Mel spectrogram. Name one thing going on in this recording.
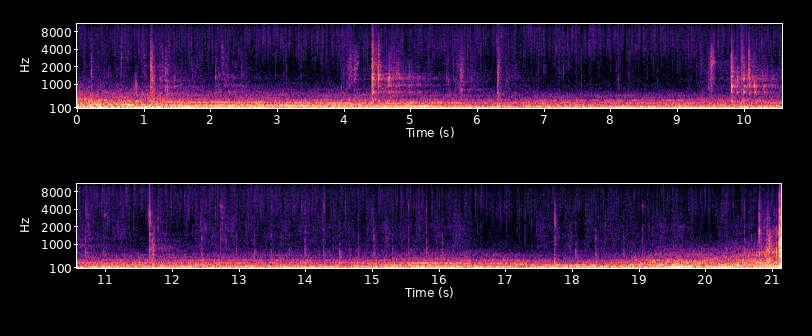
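Small footsteps patter on a hard floor.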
